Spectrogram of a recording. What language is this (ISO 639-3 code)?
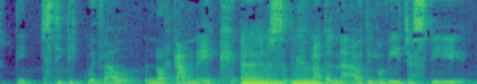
cym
